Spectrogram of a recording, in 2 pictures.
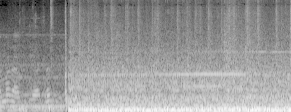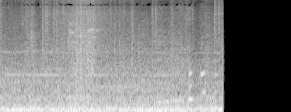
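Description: A bus engine rumbles loudly.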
